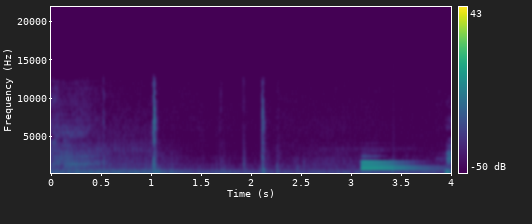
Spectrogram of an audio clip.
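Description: Car interior: a low engine hum that drops away after a click about a second in, then near the end a car warning chime begins, a clear ding that fades and repeats about once a second.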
